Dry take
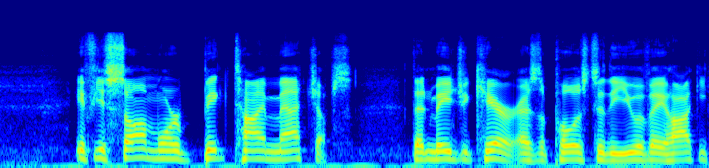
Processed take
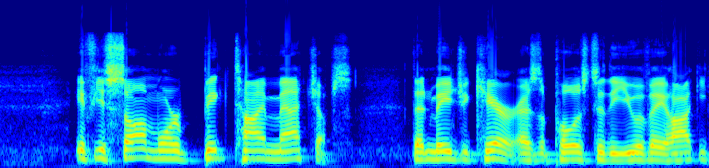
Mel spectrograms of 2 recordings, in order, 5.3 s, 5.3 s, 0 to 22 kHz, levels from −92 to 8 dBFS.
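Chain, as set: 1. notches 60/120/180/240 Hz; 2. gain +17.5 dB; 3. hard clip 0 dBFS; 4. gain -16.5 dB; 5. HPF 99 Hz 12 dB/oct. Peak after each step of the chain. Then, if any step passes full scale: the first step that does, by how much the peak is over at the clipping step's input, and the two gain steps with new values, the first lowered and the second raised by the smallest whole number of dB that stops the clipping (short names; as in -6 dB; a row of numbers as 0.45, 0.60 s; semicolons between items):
-13.0, +4.5, 0.0, -16.5, -13.0 dBFS; step 2, 4.5 dB; step 2 +12.5 dB, step 4 -11.5 dB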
